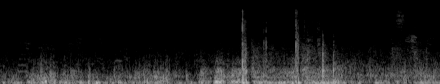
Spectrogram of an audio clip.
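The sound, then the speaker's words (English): A massive explosion at a Russian weapons depot: a steady roar of wind-like rumble, broken by several sharp cracking bangs in quick succession, like secondary blasts going off. “Massive explosion there.”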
